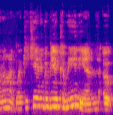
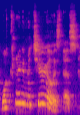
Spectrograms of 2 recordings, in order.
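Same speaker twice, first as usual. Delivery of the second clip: a higher, puzzled customer question; higher mock inquiry; 8 semitones higher, 3 dB quieter than usual. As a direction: ask it in a raised, curious voice. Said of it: "I'm like".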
